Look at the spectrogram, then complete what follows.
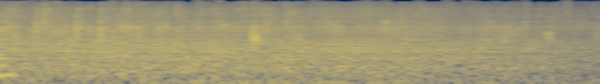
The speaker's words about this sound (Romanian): Ambianță ploaie.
